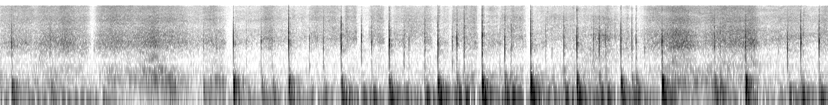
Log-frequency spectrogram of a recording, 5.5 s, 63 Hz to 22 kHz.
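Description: Long painted nails tap and scratch rapidly across the lid of a closed, hollow backgammon case covered in map-print faux leather (leatherette). After about a second and a half of soft scratching, about 25 quick, irregular taps follow, each a short, dry click over a low, hollow thud that dies away almost at once. Bright scratchy hiss runs between the taps, and the whole clip stays quiet.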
